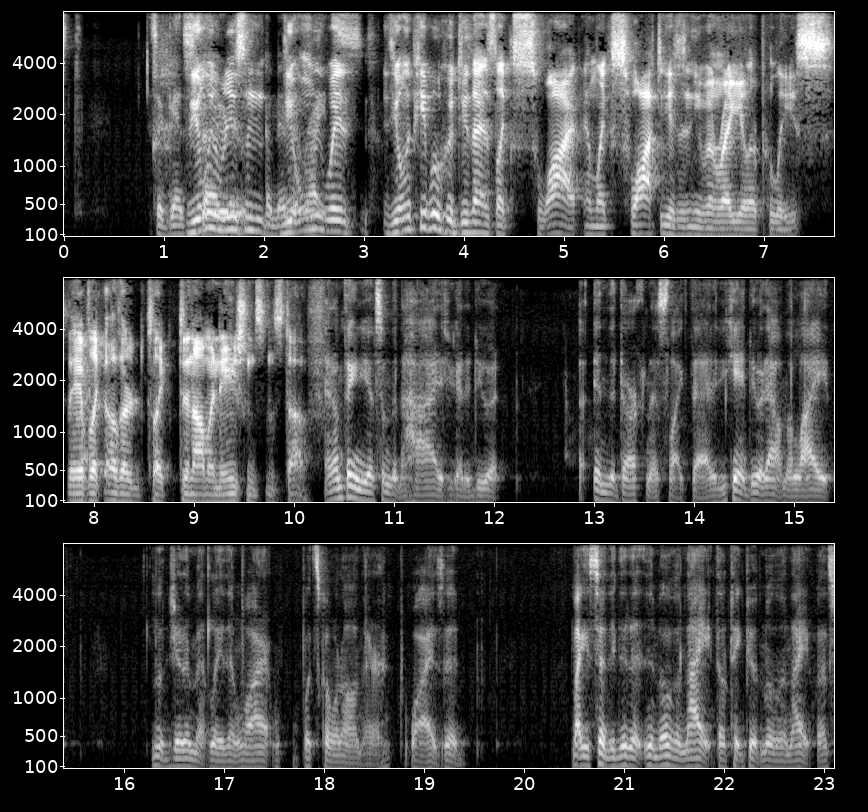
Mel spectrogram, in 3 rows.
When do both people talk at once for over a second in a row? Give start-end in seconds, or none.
1.2-3.0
